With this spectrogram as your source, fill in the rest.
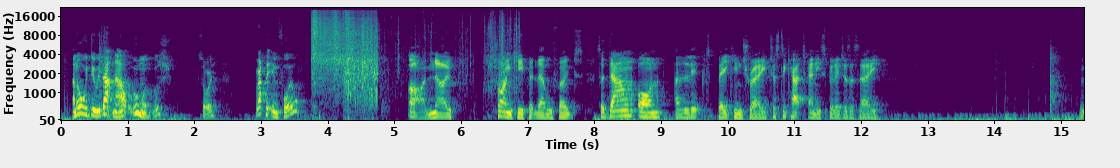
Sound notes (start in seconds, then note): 3.7 metallic crunching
